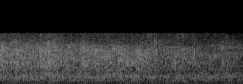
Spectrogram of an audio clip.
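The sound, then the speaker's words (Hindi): Audience applause at a stage program honouring an esteemed guest: a continuous, dense wash of many hands clapping at a steady level throughout, with no distinct individual claps standing out. “पहले हम जोरदार तालियां हमारी दीदी जी के लिए।”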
